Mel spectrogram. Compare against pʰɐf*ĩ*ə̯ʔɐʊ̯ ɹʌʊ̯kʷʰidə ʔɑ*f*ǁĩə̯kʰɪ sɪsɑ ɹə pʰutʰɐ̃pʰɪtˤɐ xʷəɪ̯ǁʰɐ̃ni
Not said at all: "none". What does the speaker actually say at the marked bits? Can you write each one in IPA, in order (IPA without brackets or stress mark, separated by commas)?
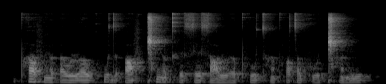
ĩ, f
